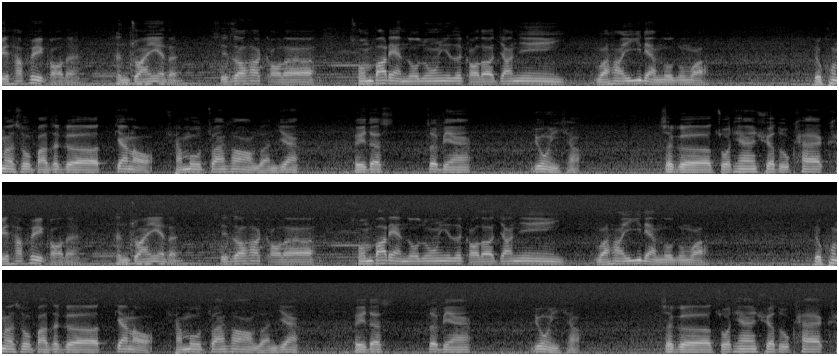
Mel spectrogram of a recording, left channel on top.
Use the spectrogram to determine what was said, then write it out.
他会搞的，很专业的，谁知道他搞了，从8点多钟一直搞到将近晚上1点多钟吧。有空的时候把这个电脑全部装上软件，可以在这边用一下。这个昨天学徒开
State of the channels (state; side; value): noise; right; hiss, 16 dB below the sound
